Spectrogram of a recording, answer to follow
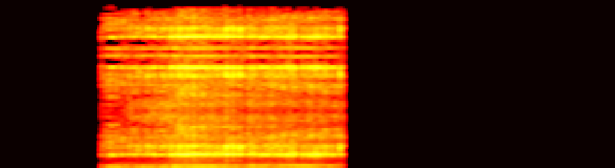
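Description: One long burp sound effect, lasting about a second and a half and starting just under a second in, given to the cartoon piranha plant after it has swallowed its prey.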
